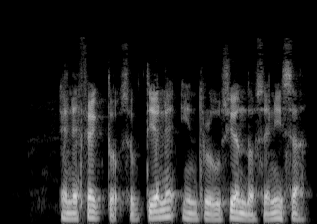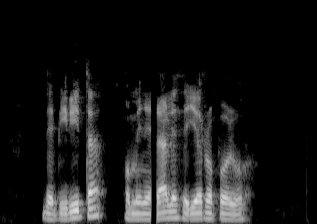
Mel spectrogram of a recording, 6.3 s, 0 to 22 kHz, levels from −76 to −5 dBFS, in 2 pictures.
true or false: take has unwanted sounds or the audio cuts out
true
